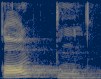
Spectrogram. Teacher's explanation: कार ज़्यादा नुमाया है जबकि टून उसकी निस्बत हमने क्या किया, उस पर ज़्यादा स्ट्रेस नहीं दिया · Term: प्राइमरी स्ट्रेस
